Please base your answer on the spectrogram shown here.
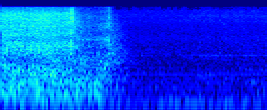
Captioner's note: hissing ends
